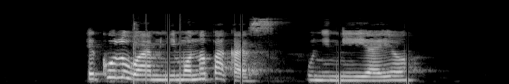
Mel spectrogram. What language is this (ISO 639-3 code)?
yav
